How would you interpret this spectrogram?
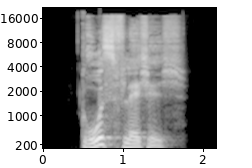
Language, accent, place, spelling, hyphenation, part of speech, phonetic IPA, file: German, Germany, Berlin, großflächig, groß‧flä‧chig, adjective, [ˈɡʁoːsˌflɛçɪç], De-großflächig.ogg
- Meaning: widespread, extensive, large-scale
